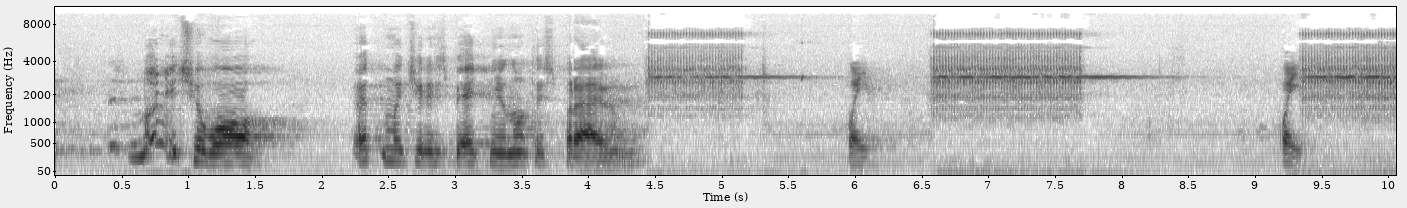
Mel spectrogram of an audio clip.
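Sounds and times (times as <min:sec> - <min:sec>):
speech: 0:00.6 - 0:04.5, 0:06.0 - 0:06.3, 0:09.2 - 0:09.5
mobile phone ringing: 0:04.4 - 0:05.6, 0:06.6 - 0:08.5, 0:09.4 - 0:10.0.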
